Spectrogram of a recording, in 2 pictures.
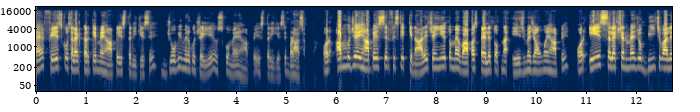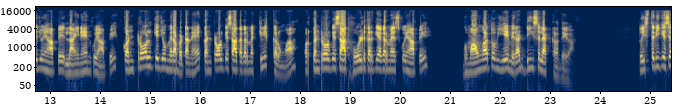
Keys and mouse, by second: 1.6 middle click, 2.3-5.0 shift+drag, 9.4 click, 10.6 middle click, 11.1 middle click, 19.4-25.4 ctrl+drag.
